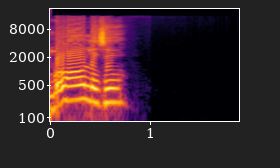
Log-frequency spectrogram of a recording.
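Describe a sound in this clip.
A young man calls out briefly in a loud, sung voice close by.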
